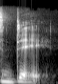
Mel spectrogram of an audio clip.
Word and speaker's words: des: The plural for both is des. It rhymes with les.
